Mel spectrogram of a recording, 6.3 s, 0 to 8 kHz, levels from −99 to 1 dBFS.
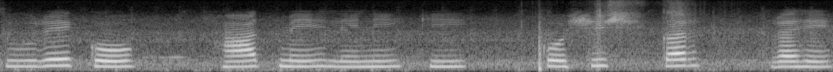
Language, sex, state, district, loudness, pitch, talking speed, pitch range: Hindi, female, Madhya Pradesh, Dhar, -16 LUFS, 235 Hz, 85 wpm, 230-260 Hz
